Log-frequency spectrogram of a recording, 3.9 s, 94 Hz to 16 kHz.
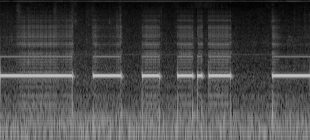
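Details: RCA CTC16 round-tube vintage TV being revived, fed a 1 kHz test tone at a 5 µV RF level. A steady high-pitched tone near 1 kHz cuts in and out in short bursts as tubes are moved. A tube oscillating is suspected, not confirmed.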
